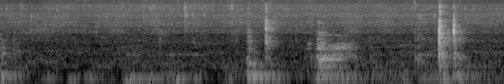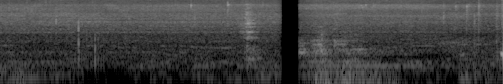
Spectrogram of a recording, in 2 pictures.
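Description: Ginger frying over medium heat in a pan for pongal sambar, a quiet steady sizzle broken by intermittent stirring scrapes and clinks, briefly cutting out near the end.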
